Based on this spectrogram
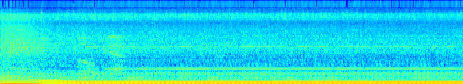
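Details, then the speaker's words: Cold start with the freshly welded exhaust: loud, deep, steady exhaust drone settling after the start, even pulses and no ticking puffs; leak now sealed, still loud but better, running normally. "better still loud AF but better that sounds like a proper chainsaw I think we're back in Action"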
